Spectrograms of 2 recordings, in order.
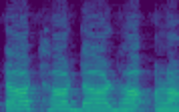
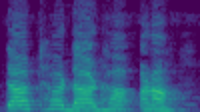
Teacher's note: इन वर्णों के उच्चारण में जीभ मुड़कर तालु के पिछले हिस्से को स्पर्श करती है, यही मूर्धा कहलाता है।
